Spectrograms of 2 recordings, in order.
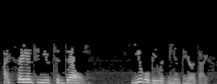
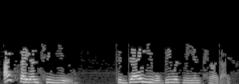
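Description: First: The pause comes right after the word today. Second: The pause comes right before the word today.

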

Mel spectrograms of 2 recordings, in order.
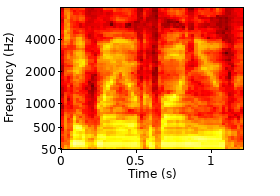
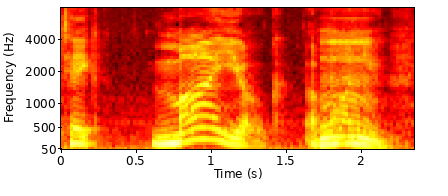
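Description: First: The sentence is read without special stress on my. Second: The word my carries the main stress. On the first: The speaker calls it wrong. "when I read the passage" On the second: The speaker calls it right. "I should have read it this way"

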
